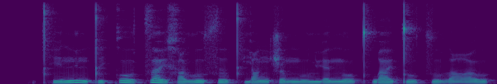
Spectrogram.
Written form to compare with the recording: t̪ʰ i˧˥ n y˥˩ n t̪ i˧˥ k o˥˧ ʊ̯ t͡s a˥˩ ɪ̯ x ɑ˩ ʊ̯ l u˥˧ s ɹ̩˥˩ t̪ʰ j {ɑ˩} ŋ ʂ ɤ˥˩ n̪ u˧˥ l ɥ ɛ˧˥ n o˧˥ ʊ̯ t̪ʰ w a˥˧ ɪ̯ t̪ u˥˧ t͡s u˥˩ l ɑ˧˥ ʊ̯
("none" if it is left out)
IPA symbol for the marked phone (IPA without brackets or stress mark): ɑ˧˥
